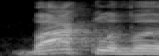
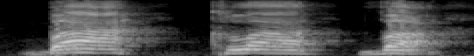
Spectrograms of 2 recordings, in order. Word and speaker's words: baklava: I also know it has 3 syllables.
